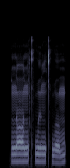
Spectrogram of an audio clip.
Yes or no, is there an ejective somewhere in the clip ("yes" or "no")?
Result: no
